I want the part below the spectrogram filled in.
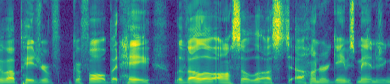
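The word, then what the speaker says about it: Lovullo: Lovello, I believe.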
